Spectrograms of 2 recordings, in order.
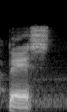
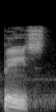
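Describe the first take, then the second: First: The vowel sounds like the one in 'pet'. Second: The vowel sounds like the one in 'pay'. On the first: "D D's pronunciation"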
